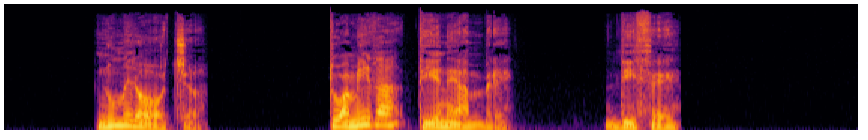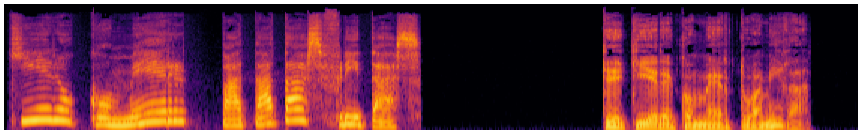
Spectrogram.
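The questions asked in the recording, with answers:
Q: ¿Qué quiere comer tu amiga?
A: patatas fritas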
